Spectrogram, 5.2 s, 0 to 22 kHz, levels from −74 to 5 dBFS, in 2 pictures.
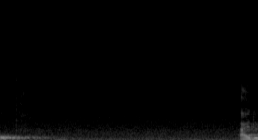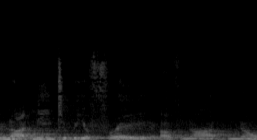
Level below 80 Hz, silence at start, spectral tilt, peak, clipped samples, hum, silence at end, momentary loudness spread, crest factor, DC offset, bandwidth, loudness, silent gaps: -66 dBFS; 0 s; -6 dB/octave; -22 dBFS; under 0.1%; none; 0 s; 22 LU; 18 dB; under 0.1%; 14.5 kHz; -39 LUFS; none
